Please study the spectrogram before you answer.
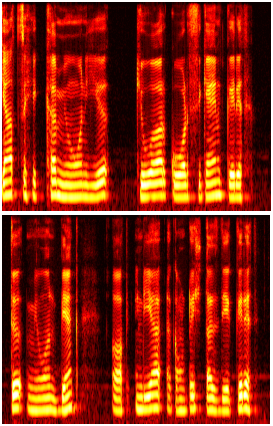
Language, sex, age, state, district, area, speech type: Kashmiri, male, 18-30, Jammu and Kashmir, Kulgam, rural, read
